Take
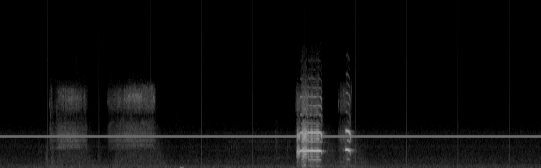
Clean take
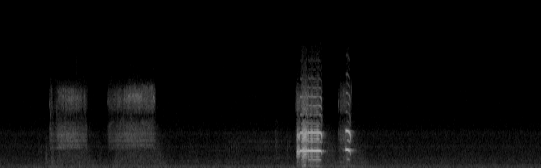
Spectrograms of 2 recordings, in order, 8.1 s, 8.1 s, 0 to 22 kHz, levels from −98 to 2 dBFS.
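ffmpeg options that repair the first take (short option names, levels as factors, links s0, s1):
-filter_complex "[0:a]adeclick=t=4,bandreject=f=4200:w=30,asplit=3[s0][s1][s2];[s0]afade=t=out:st=2.69:d=0.02[s3];[s1]highpass=f=140:w=0.5412,highpass=f=140:w=1.3066,afade=t=in:st=2.69:d=0.02,afade=t=out:st=2.81:d=0.02[s4];[s2]afade=t=in:st=2.81:d=0.02[s5];[s3][s4][s5]amix=inputs=3:normalize=0"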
